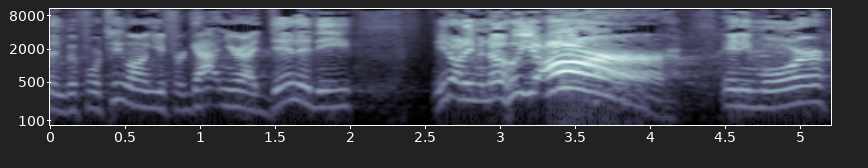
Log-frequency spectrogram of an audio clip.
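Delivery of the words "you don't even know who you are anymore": loud, high hammed-up cry on ARE; over-the-top outburst. Preacher overdoing Josh's lost identity, hammed-up holler. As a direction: push it way too far, comically overblown. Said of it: "gone too far with that one".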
